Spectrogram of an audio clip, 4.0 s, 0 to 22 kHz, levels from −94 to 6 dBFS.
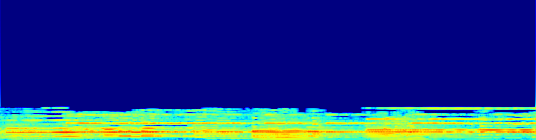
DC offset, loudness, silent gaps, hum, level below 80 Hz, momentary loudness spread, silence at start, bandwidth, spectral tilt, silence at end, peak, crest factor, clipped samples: under 0.1%; -17 LUFS; none; none; -64 dBFS; 6 LU; 0 s; 5.4 kHz; -0.5 dB/octave; 0 s; -4 dBFS; 14 dB; under 0.1%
